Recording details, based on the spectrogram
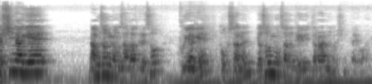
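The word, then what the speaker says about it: δόξα: 이사야서 11장 10절을 보니까 헬라어로서는 1391번 독사라고 합니다. 독사. 발음을 독사라고 읽습니다.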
